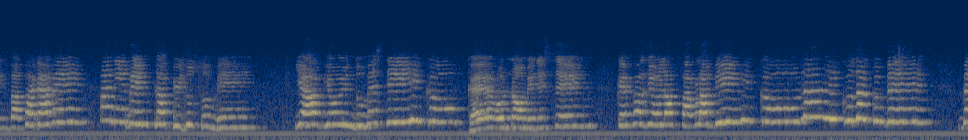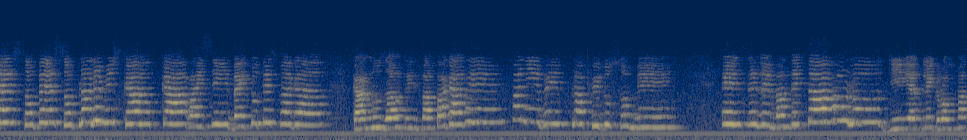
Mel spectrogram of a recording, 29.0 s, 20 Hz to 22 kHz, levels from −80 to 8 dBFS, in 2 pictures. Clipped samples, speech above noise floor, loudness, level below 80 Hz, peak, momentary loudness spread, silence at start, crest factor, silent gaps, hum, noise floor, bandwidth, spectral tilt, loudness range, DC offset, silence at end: under 0.1%; 20 dB; -25 LUFS; -52 dBFS; -8 dBFS; 11 LU; 0 s; 16 dB; none; none; -44 dBFS; 18.5 kHz; -6 dB/octave; 6 LU; under 0.1%; 0 s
